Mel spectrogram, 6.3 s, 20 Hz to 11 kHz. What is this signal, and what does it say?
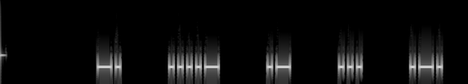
Morse code, heard as a keyed tone, about 20 wpm, spaced as for 10 wpm, 700 Hz. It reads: N4ASR
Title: 109 Lesson 18g - Letter m - Call Signs 20wpm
